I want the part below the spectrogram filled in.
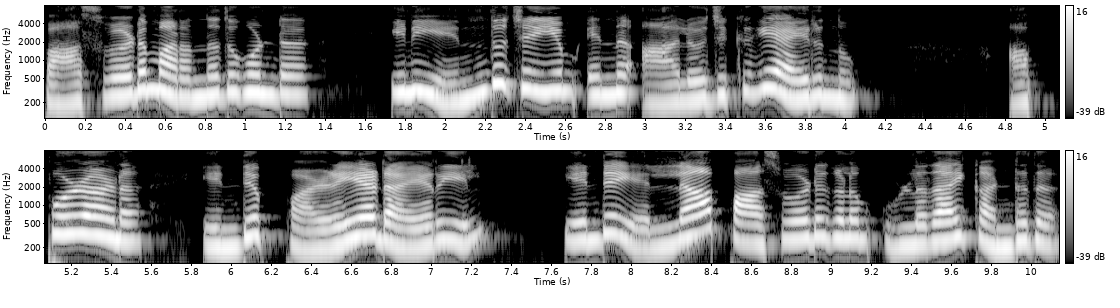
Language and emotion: Malayalam, surprised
